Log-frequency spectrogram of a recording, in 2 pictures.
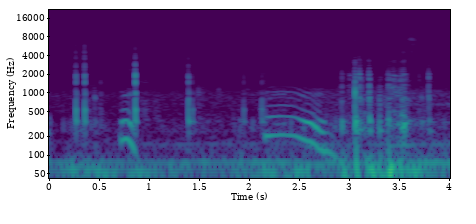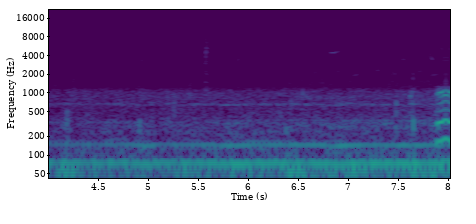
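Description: A man drinking from a plastic cup: a few light clicks as the cup is handled, short hums from his throat that fall in pitch, and a noisy burst of gulping and slurping about three seconds in. A steady low hum runs underneath.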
